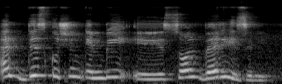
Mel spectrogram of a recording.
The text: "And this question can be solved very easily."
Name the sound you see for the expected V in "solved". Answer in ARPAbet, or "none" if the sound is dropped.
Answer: none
